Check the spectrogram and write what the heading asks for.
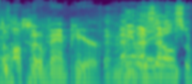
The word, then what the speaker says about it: Vampyr: That's pronounced also Vampire.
